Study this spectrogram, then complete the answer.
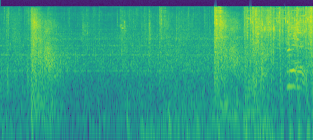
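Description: Rifles fire in loud sharp shots.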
